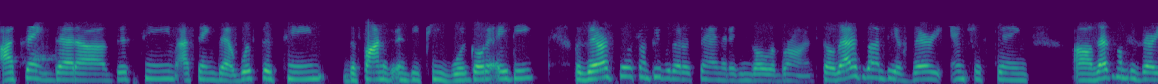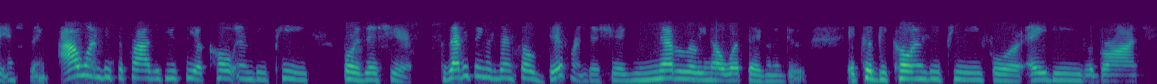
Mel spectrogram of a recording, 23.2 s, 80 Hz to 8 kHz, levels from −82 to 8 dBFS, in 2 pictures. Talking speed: 220 wpm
